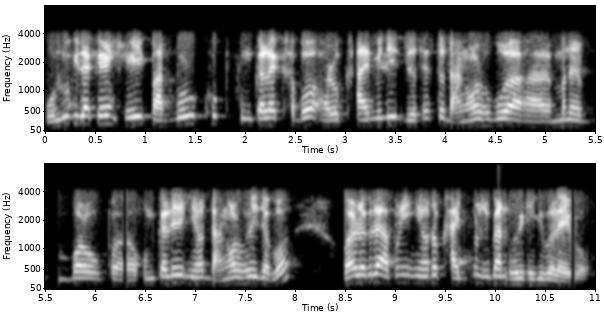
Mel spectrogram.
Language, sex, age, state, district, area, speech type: Assamese, male, 60+, Assam, Sonitpur, urban, conversation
